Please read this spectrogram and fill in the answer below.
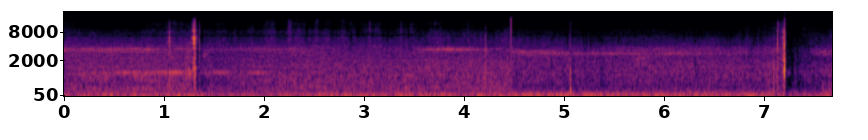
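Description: Steady low rumble of wind buffeting a helmet-mounted action-camera microphone. A few sharp clicks break through it, one just over a second in and the loudest near the end.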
